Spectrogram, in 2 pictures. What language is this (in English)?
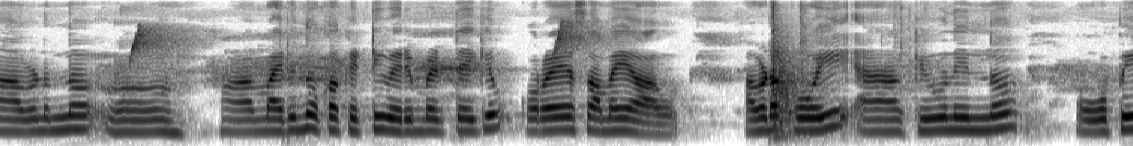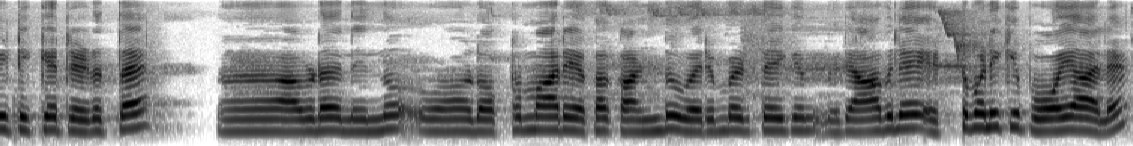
Malayalam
